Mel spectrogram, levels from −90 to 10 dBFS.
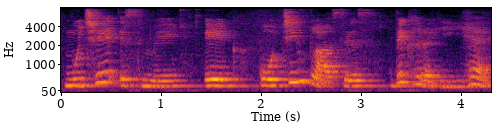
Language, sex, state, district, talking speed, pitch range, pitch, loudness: Hindi, female, Madhya Pradesh, Katni, 110 wpm, 210-240 Hz, 230 Hz, -17 LUFS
